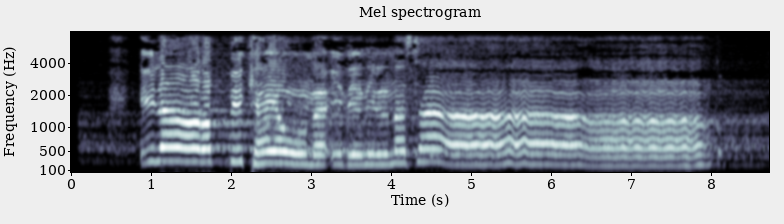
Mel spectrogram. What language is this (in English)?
Arabic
